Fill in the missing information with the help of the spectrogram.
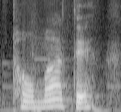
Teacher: So the T in Spanish is very, very soft T. It's t, almost silent.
